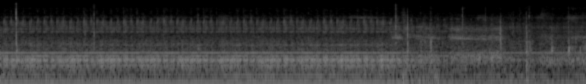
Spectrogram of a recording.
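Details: Simplex Time Recorder synchronized clock, repaired (school clock) and run dirty, still working: quiet steady motor hum with light even ticking, no scraping or stalling; mechanism running normally.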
